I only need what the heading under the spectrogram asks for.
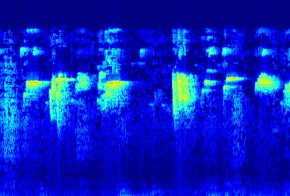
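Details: Red factor canary singing a continuous, varied song of bright whistled trills and warbled phrases, with steady low background noise throughout.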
